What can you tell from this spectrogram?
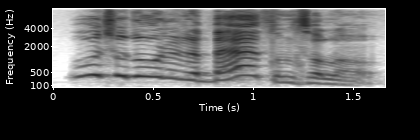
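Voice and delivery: high-pitched retold question to a child; mock questioning. Custodian asking the boy back from the bathroom, high-pitched questioning.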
